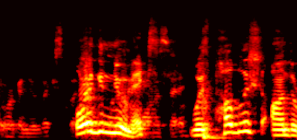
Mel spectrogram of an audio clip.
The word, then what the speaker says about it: Organomics: In 2019, his first book, Organomics, how do you pronounce it? I say it Organomics.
